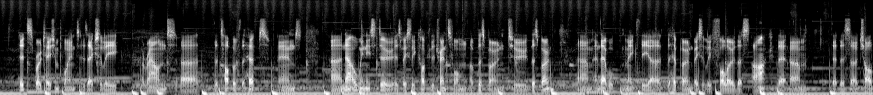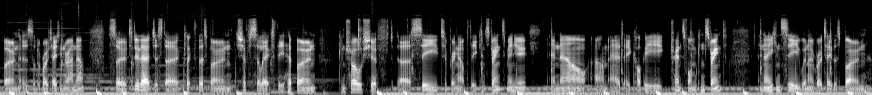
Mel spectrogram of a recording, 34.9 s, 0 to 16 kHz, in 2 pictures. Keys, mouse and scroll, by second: 7.3-7.8 shift+middle drag, 8.5 click, 11.1 click, 15.2 click, 15.8 click, 15.9 r, 20.0 click, 22.3 shift+click, 32.1 click, 32.5 r.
